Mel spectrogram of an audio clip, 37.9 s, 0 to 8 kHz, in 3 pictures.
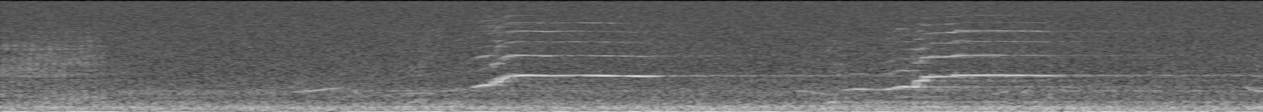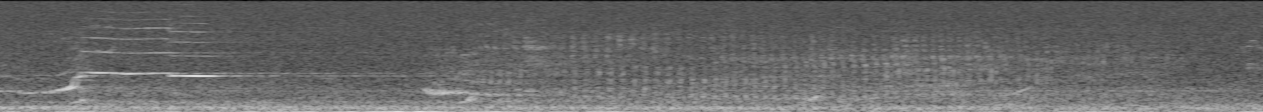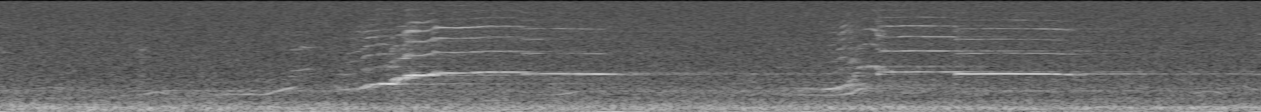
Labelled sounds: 4.7	6.6	humpback whale, 0.80 to 5.4 kHz
8.8	11.1	humpback whale, 0.80 to 5.5 kHz
13.4	14.8	humpback whale, 0.80 to 7.1 kHz
17.9	18.1	humpback whale, 2.1 to 2.4 kHz
28.2	31.4	humpback whale, 0.80 to 5.2 kHz
33.5	36.1	humpback whale, 0.80 to 6.3 kHz

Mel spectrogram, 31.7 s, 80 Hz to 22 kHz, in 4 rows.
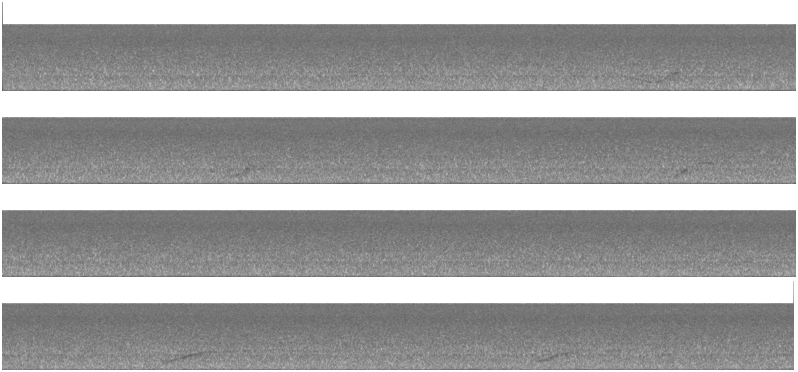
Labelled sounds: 25.7	26.0	humpback whale, 0.80 to 0.93 kHz

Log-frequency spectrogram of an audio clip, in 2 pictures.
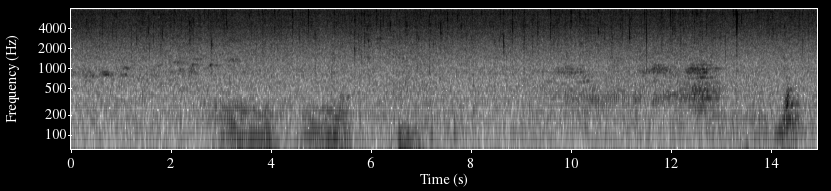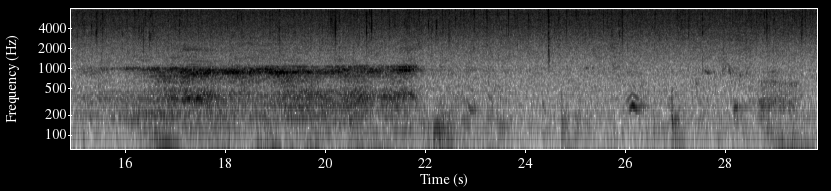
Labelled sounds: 3.2	3.4	humpback whale, 1.2 to 1.4 kHz
9.7	10.0	humpback whale, 0.81 to 1.1 kHz
11.5	12.6	humpback whale, 0.84 to 1.2 kHz
15.9	16.3	humpback whale, 0.91 to 1.1 kHz
17.1	18.3	humpback whale, 0.78 to 2.1 kHz
21.4	21.7	humpback whale, 0.88 to 1.2 kHz

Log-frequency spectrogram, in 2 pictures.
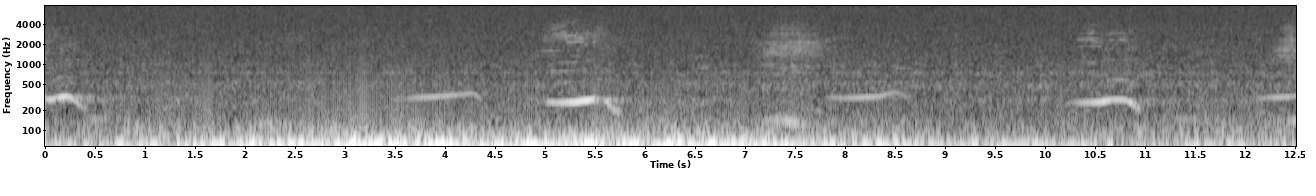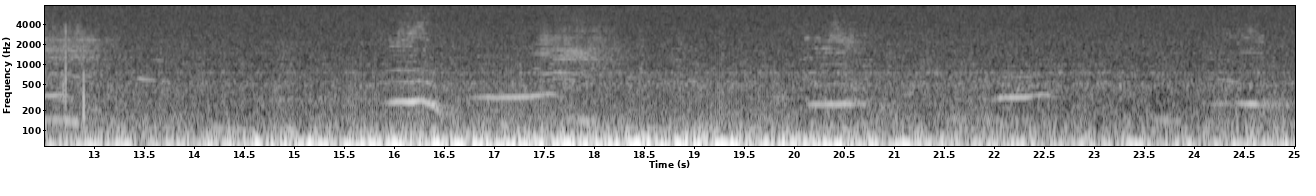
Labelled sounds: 4.9	5.5	humpback whale, 1.6 to 3.1 kHz
10.3	10.6	humpback whale, 1.8 to 2.5 kHz
16.0	16.3	humpback whale, 0.80 to 0.86 kHz
17.4	18.0	humpback whale, 1.2 to 1.8 kHz
20.2	20.5	humpback whale, 2.2 to 2.4 kHz
24.5	24.8	humpback whale, 1.5 to 2.6 kHz

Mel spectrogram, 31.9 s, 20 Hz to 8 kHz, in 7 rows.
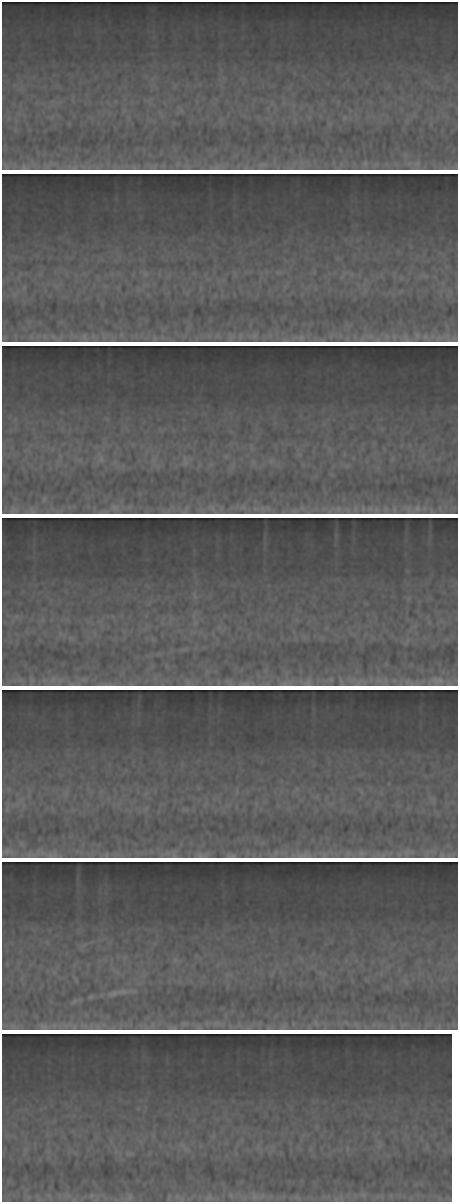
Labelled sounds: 23.7	24.1	killer whale, Bigg's (transient), 0.63 to 0.70 kHz

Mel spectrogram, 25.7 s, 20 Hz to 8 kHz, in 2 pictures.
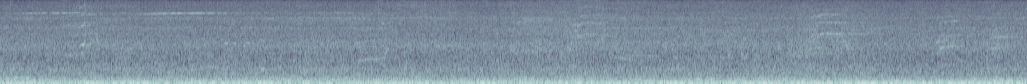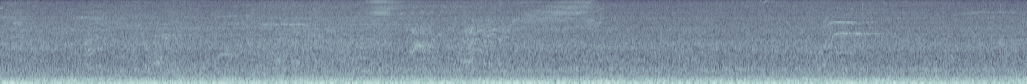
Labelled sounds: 1.7	2.7	killer whale, 3.9 to 4.9 kHz
10.0	10.7	killer whale, 1.0 to 5.5 kHz
23.1	23.8	killer whale, 0.75 to 4.3 kHz

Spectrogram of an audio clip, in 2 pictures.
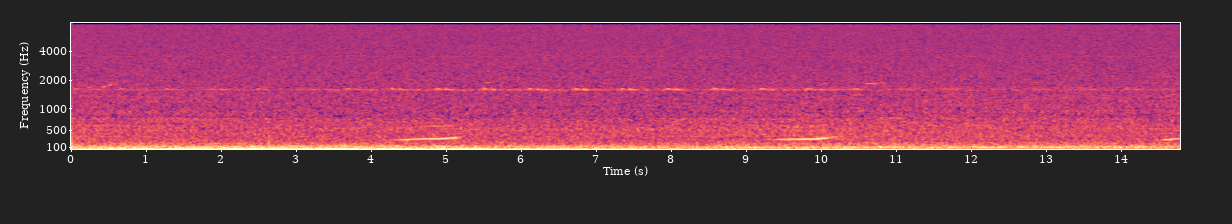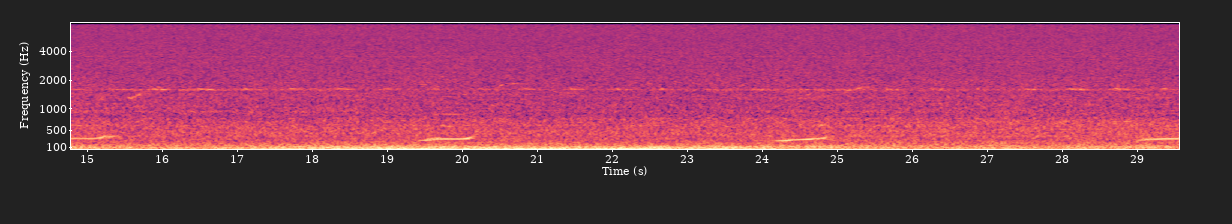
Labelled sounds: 10.6	10.9	humpback whale, 1.7 to 1.9 kHz
15.5	16.1	humpback whale, 1.2 to 1.7 kHz

